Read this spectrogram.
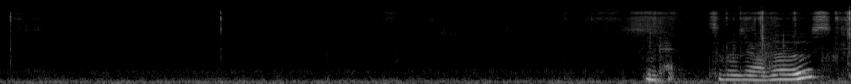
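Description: Paper rustles softly as pages are handled.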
